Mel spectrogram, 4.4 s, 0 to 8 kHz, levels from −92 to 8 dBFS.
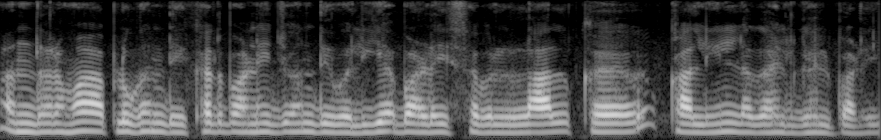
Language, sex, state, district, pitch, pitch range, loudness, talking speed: Bhojpuri, male, Uttar Pradesh, Deoria, 185 Hz, 175-190 Hz, -18 LUFS, 205 wpm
